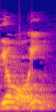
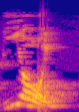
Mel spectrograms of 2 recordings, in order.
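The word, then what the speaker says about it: 病院: rumah sakit untuk booing hati-hati ya pengucapannya booing bukan bioing ya kalau bioing itu b-nya disebut maka itu artinya bukan rumah sakit tapi artinya salon ya Oke sampai sini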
